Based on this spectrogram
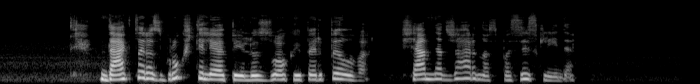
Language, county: Lithuanian, Klaipėda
